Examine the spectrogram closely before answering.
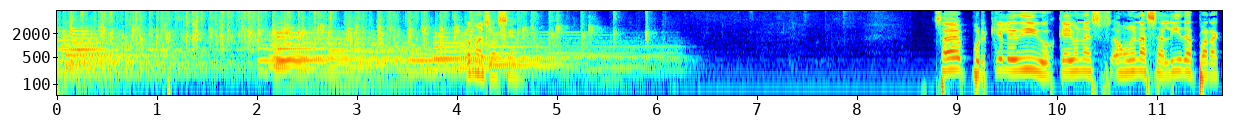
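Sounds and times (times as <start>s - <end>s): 
audience applause: 0.0s - 6.3s
speech: 4.1s - 4.8s, 8.8s - 11.6s.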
